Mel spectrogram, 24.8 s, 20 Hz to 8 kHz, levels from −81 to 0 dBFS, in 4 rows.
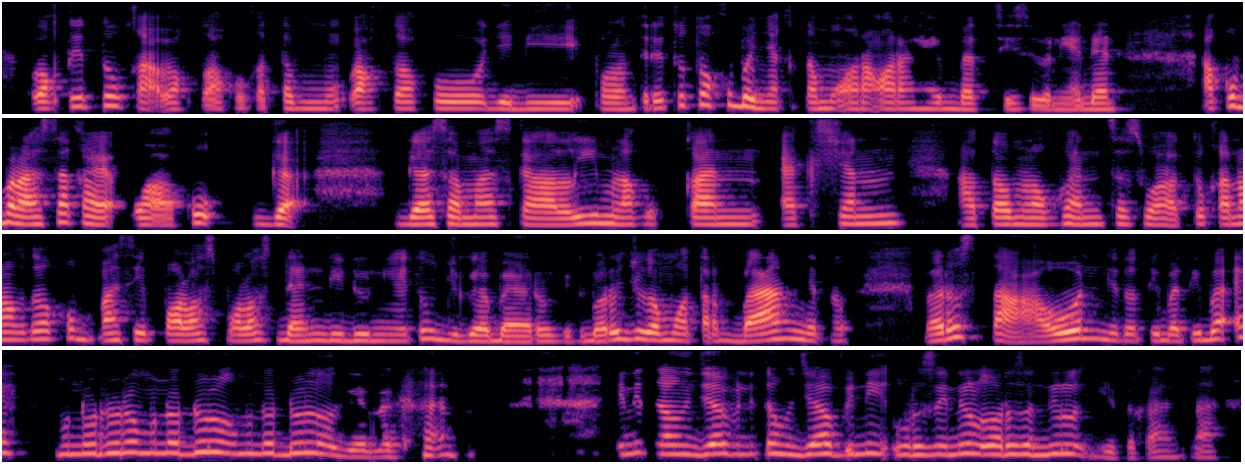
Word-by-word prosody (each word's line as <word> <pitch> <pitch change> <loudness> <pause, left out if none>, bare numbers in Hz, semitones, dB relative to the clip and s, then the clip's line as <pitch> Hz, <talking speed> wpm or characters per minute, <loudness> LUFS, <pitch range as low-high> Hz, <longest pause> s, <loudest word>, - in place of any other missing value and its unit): waktu 220 +6 -1
itu 250 0 0
Kak, - - 0
waktu 170 0 -7
aku - - -10
ketemu 175 0 -5
waktu 170 +1 0
aku 175 0 0
jadi 165 0 -3
volunteer 170 +3 -3
itu 255 - -4
tuh, 275 - +1
aku 265 - -7
banyak 185 -8 +3
ketemu 175 +1 -4
orang-orang 170 0 0
hebat 165 -2 -3
sih 160 - -9
sebenernya, 75 - -4
dan 160 0 0 0.4
aku 180 +7 -1
merasa 190 +1 +6
kayak, 190 -5 +3
wah 180 - +4
aku 190 - -1 0.2
nggak 180 0 +3 0.5
nggak 185 0 +6
sama 185 -1 +2
sekali 175 +1 +2
melakukan 180 0 +1
action 200 +5 -3 0.3
atau 170 +2 +1
melakukan 180 +1 0
sesuatu. 185 -3 -3
Karena 195 +1 +1
waktu 210 - -3
itu 215 - +1
aku 235 +1 -5
masih 185 0 0
polos 175 0 +2
polos 175 +3 -1
dan 175 0 0
di 180 - -1
dunia 170 -1 -3
itu 225 -1 -2
juga 165 -3 +2
baru 150 0 +2
gitu. 145 - -12
Baru 160 +4 +4
juga 200 -4 +5
mau 180 -1 -1
terbang 175 +6 +4
gitu, 165 -1 -7 0.4
baru 180 +9 +4
setahun 225 - +4
gitu, 175 -2 -4
tiba-tiba 180 +5 -1
eh 275 - -3 0.2
mundur 240 +2 -1
dulu 270 +2 +2
mundur 270 0 +1
dulu 290 +1 +2
mundur 255 -1 -1
dulu 265 +1 +1
gitu 165 -1 -4
kan. 210 +5 -6 0.9
Ini 260 +3 -5
tanggung 240 -2 0
jawab 250 +2 +3
ini - - -11
tanggung 255 -3 0
jawab, 245 +2 +2
ini 255 -1 -3
urusin 225 0 -2
dulu 255 -1 +1
urusin 235 -2 +1
dulu 250 -1 -1
gitu 150 -2 -13
kan. 165 0 -11
Nah, - - -9
185 Hz, 195 wpm, -23 LUFS, 170-225 Hz, 0.9 s, merasa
